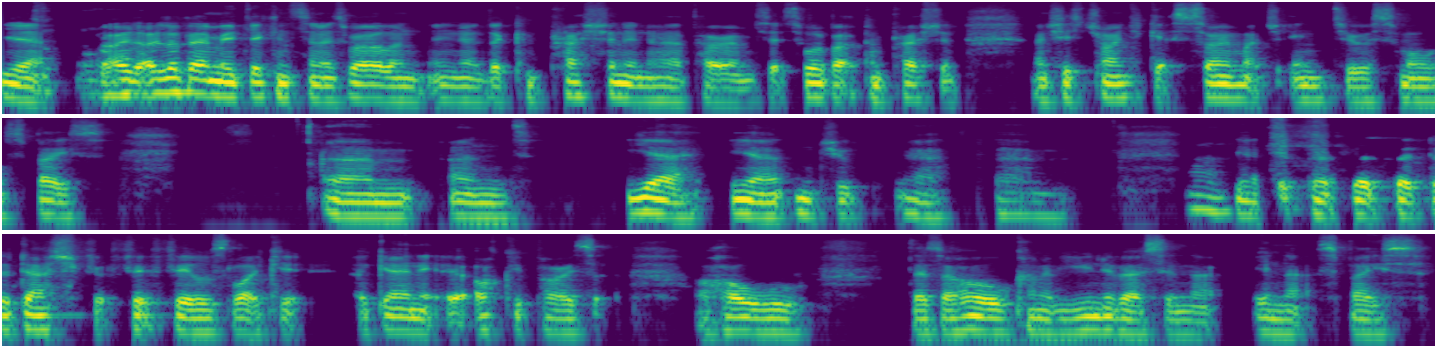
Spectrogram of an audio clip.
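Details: Adult poet who stammers, speaking in a webinar on stammering and creativity; stammering.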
